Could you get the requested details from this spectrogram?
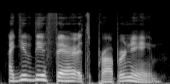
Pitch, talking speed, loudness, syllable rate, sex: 155 Hz, 245 wpm, -16 LUFS, 6.0 syllables/s, male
